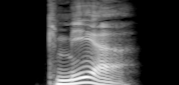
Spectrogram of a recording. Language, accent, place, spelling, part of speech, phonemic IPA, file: German, Germany, Berlin, Khmer, noun, /kmeːʁ/, De-Khmer.ogg
- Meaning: 1. Khmer (person) 2. Khmer (language)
